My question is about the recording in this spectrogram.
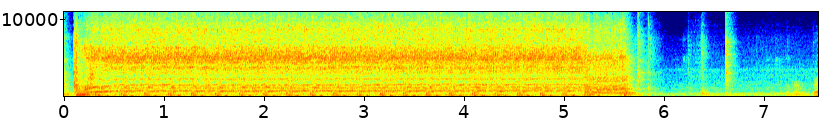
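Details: Craftsman DLT3000 lawn tractor engine after new carburetor, head gasket, spark plug, valve recheck; starter cranks evenly at three-plus turns a second for over five seconds but never catches; later compression about 60–65. Cranks but won't start.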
